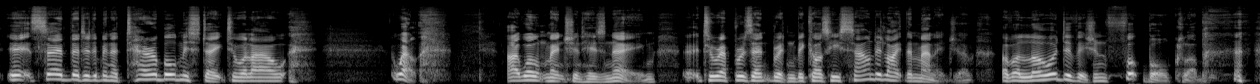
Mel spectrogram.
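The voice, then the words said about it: Yorkshire English accent. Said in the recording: “his beautiful Yorkshire accent”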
